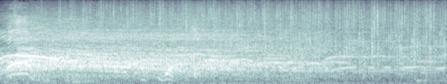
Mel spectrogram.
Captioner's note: cheering, applause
